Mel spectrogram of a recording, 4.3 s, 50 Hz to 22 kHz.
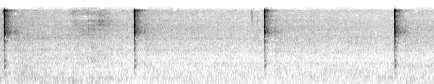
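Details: Gallagher battery/dual AC-DC fence charger (MBS 1800i class), switched on: sharp evenly spaced clicks about every 1.3 seconds over low hum but no output voltage; suspected bad output board or transformer.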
